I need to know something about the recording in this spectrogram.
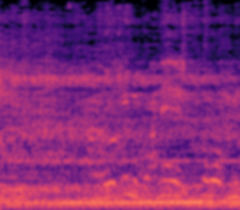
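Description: Bus engine running with a steady low drone, heard from inside the passenger cabin, with passengers' voices over it.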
